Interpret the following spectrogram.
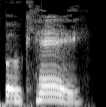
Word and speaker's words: bouquet: Even if the temperature is through the roof, it's pronounced bouquet. Okay, Mrs. Bucket.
